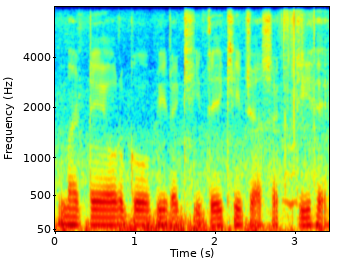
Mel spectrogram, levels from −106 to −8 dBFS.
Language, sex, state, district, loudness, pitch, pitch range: Hindi, male, Chhattisgarh, Bilaspur, -18 LUFS, 105 Hz, 100-105 Hz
